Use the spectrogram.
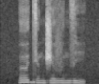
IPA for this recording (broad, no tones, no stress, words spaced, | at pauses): ɜ dʲɜnd͡ʒɛvɪnzi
